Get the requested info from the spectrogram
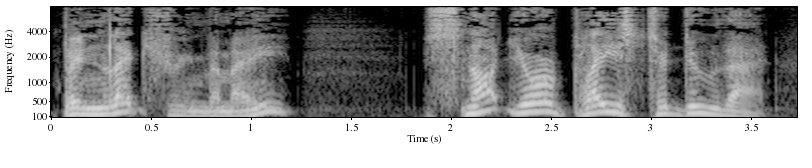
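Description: A man voicing a big gruff gamekeeper who talks bluntly with country words. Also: on the high side, very animated, measured pace, no room sound, studio quality, pitched above the performer's own voice, exaggerated voice. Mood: stern.

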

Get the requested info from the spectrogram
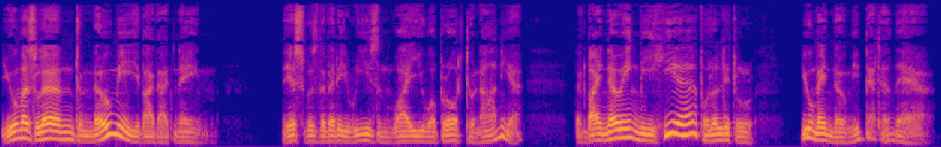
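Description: A man voicing a great, wise male lion who speaks gravely, slowly and tenderly. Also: low-pitched, sing-song, mellow, dry recording, clean studio sound, pitched below the performer's own voice, full character voice. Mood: solemn tender.

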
